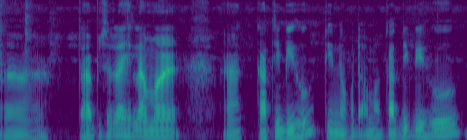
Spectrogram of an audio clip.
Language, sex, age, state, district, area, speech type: Assamese, male, 30-45, Assam, Tinsukia, urban, spontaneous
